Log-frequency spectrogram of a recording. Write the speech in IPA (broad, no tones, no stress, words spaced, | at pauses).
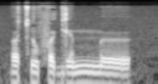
œt͡sɾõfœɡʲɛ mːø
